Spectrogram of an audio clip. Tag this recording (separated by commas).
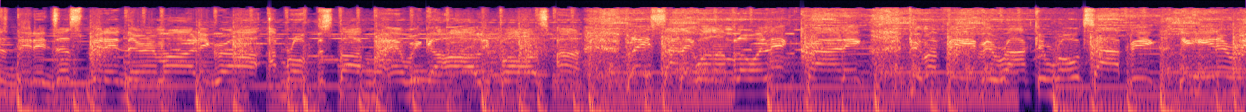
Exciting music, Music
